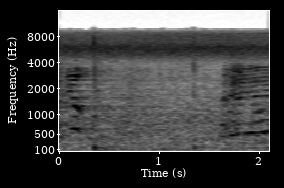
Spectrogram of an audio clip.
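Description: Footballers shouting short calls to each other across the pitch, with the thud of a football being kicked about a third of a second in.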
